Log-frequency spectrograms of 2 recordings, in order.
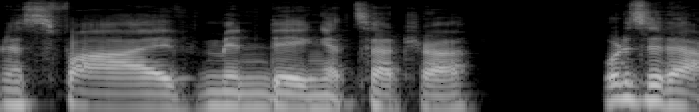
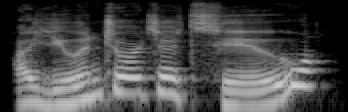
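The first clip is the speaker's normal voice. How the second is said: surprised; 8 semitones higher than usual. Real, not acted. Chatter from Georgia too.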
